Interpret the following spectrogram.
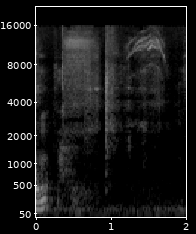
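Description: Faint rubbing and scraping of plastic toy parts being handled and fitted together, a transforming robot figure being assembled by hand.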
